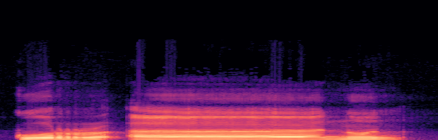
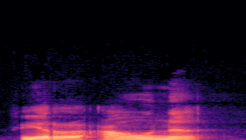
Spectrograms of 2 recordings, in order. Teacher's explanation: Beda ketika kita baca kalimat fir'auna, ro-nya itu tipis.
